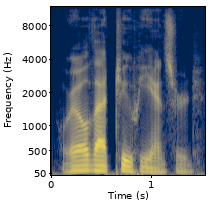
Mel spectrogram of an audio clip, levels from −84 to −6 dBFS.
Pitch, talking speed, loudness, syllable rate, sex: 85 Hz, 195 wpm, -19 LUFS, 5.7 syllables/s, male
